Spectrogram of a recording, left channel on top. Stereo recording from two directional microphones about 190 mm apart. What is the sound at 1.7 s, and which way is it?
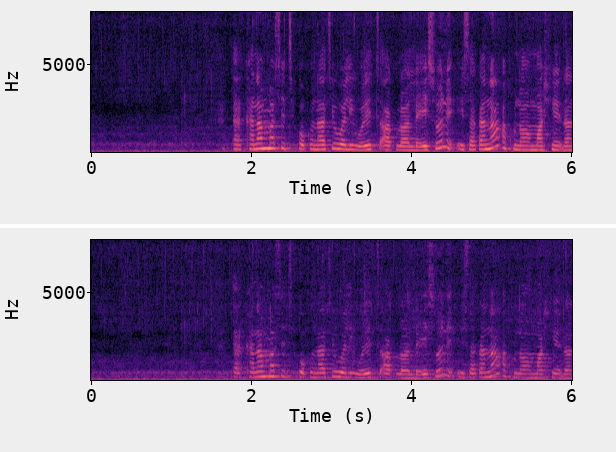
Speech, 60° left (ahead or behind).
